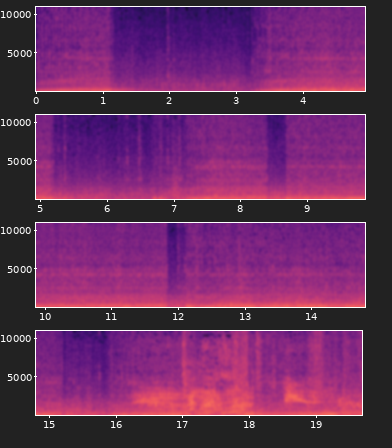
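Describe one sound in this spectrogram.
Tyres crunch on gravel and dirt.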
